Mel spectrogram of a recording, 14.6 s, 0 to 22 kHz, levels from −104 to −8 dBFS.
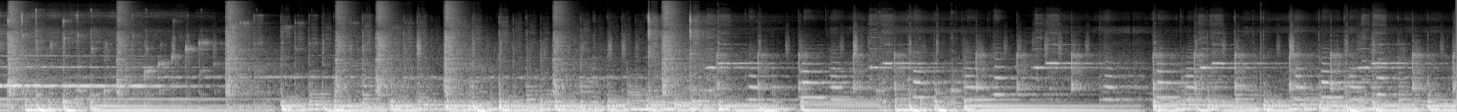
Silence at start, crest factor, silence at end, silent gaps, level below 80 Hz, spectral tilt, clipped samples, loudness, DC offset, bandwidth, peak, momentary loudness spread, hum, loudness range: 0 s; 14 dB; 0 s; none; -20 dBFS; -8 dB/octave; under 0.1%; -19 LUFS; under 0.1%; 14 kHz; -2 dBFS; 9 LU; none; 2 LU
